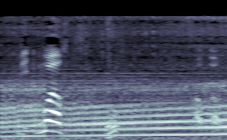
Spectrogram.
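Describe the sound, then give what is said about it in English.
A spaceship's engines firing up in a sci-fi story: a steady buzzing drone rich in harmonics, with short warbling pitch bends that come and go over the hum. “the ship is starting to fire up its engines.”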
